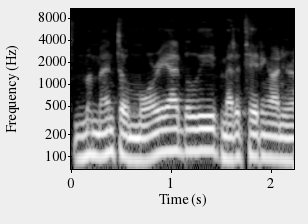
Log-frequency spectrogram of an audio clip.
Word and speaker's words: memento mori: is the how do you say it it's memento mori i believe meditating on your own death when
